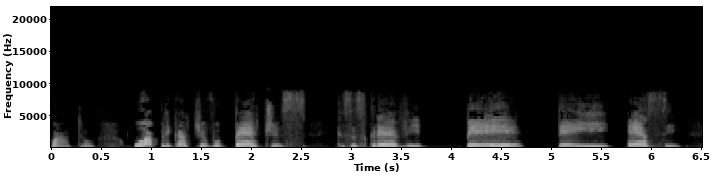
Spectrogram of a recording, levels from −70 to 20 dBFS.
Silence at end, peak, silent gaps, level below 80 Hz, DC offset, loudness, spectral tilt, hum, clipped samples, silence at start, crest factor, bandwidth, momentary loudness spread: 0.25 s; 0 dBFS; none; -60 dBFS; under 0.1%; -16 LUFS; -5.5 dB/octave; none; under 0.1%; 0 s; 16 dB; 9 kHz; 16 LU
